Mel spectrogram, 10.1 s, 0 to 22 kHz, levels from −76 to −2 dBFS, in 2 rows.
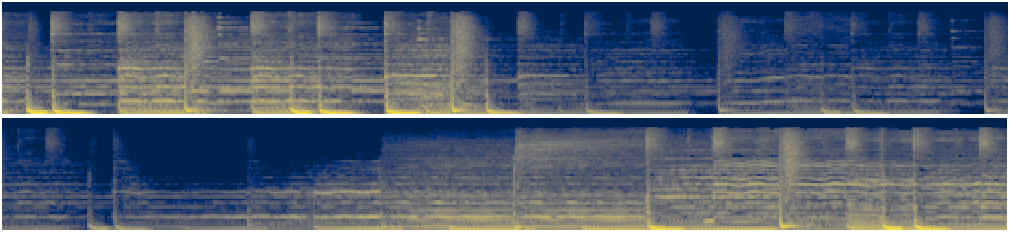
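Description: A ticking, zipping texture rides on the audio while its level moves, first from 2.26 to 2.8 s as it falls by around 20 dB at roughly twenty ticks a second, then from 6.08 to 7.16 s as it climbs back by around 20 dB at roughly ten a second. This is zipper noise: the gain changes in coarse jumps of about 2 dB with no smoothing, and each jump leaves a small click.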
